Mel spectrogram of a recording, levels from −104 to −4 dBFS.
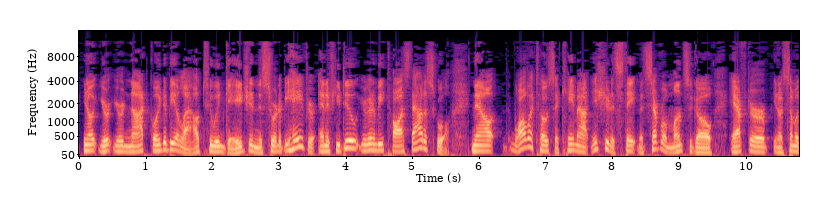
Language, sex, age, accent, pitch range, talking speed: English, male, 50-69, American, 105-150 Hz, 245 wpm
